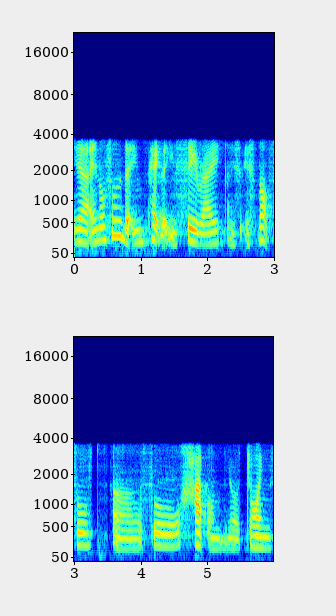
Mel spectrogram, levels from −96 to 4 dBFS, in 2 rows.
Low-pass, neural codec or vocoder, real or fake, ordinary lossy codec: 3.6 kHz; codec, 16 kHz, 0.9 kbps, LongCat-Audio-Codec; fake; none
